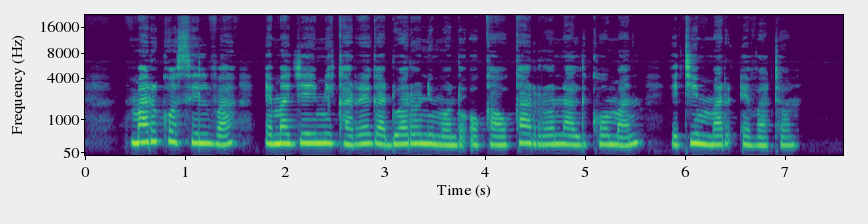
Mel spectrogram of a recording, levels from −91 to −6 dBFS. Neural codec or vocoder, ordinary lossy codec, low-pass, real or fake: vocoder, 44.1 kHz, 128 mel bands every 256 samples, BigVGAN v2; none; none; fake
